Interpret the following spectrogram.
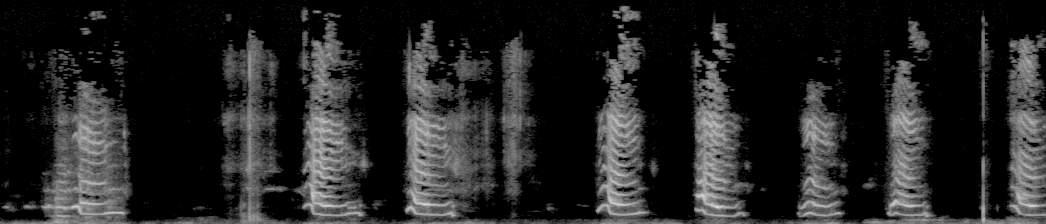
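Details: Olevia, an adopted domestic cat, meows loudly and insistently indoors: about nine drawn-out, falling meows with a wavering pitch, spaced roughly one second apart, with a faint low rumble underneath.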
